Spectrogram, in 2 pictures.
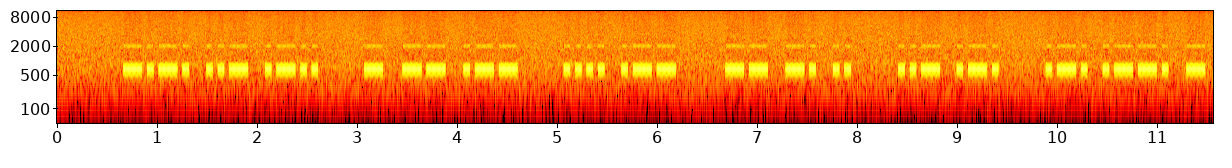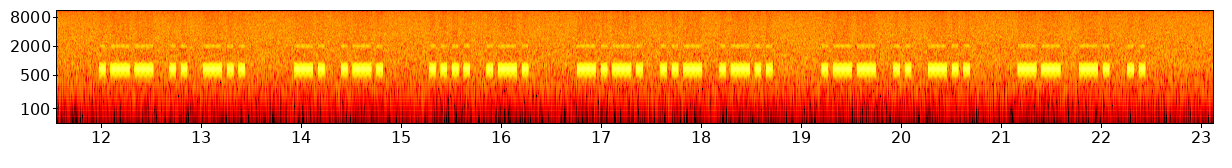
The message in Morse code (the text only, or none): CUL TMW HW MNI UR RPT WID NR HR CUL WID MNI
